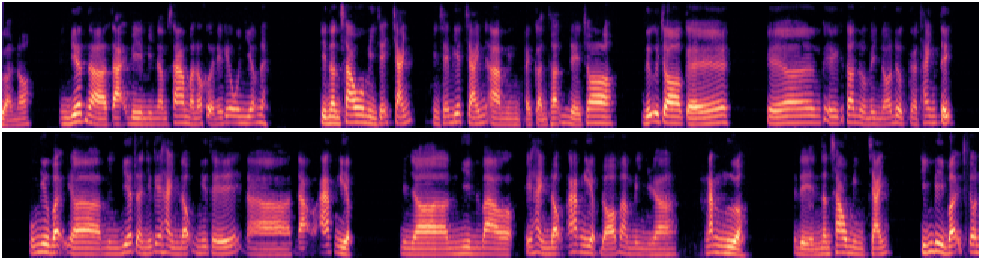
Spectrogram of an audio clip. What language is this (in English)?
Vietnamese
